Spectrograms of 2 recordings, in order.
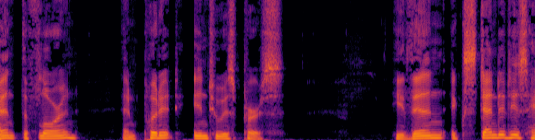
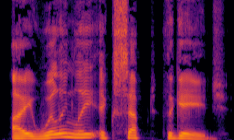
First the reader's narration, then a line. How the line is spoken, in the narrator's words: said Karlstadt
